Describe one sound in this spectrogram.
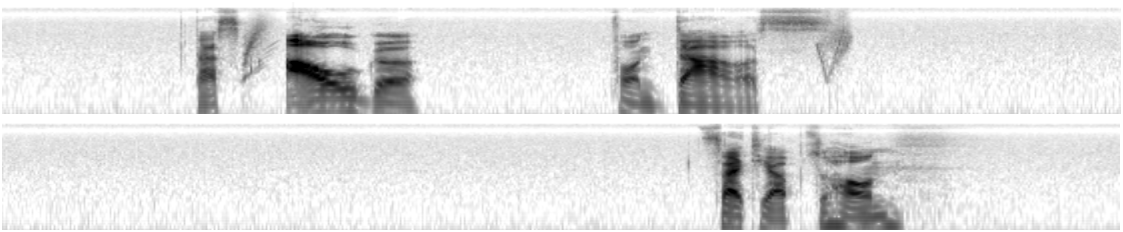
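A young man speaks in short bursts through a microphone.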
